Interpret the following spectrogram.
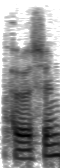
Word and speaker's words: Purson: And that's called Person, but it's spelled Purson.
